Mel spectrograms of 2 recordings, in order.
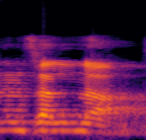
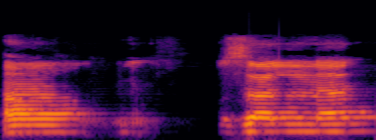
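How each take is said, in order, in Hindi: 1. n पूरा और साफ़ बोला जाता है। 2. n छिपी हुई नासिका ध्वनि है। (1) "मैं नहीं कह रहा अंज़लना, जैसे आम लोग कहते हैं" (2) "तो कैसे कर रहा हूं मैं? अं"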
